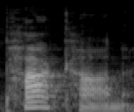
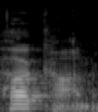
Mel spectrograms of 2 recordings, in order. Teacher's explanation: language called Cree, where it was actually pronounced /pɑkɑn/, not /pɪˈkɑn/, with an /ɑ/ vowel instead of an /ɪ/ [ə] vowel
